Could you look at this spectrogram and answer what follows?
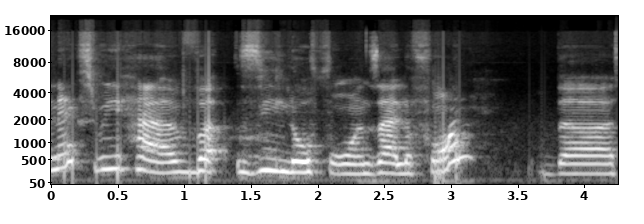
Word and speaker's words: xylophone: observe here we are reading this word is zero phone so the sound of X is the 0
